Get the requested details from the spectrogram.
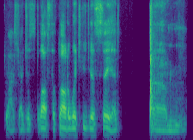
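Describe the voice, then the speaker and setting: In an American accent, a man speaks very slowly at a very deep, low pitch with monotone, flat intonation. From US Midwest (Illinois). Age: 60s. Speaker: podcast guest, musician and racquetball player. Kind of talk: casual chat. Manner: halting, many false starts.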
